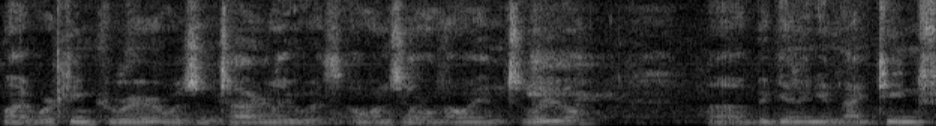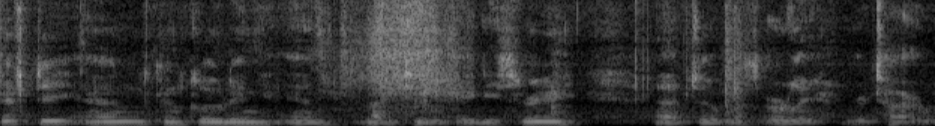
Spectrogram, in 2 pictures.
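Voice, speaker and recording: A man with a Midwestern American accent speaks at a moderate pace and medium pitch, his intonation fairly even. Noticeable background noise and audible room echo surround him. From Ohio, US Midwest. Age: 80s+. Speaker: retired businessman, local resident interviewee. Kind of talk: oral history interview. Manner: halting, many fillers.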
